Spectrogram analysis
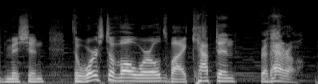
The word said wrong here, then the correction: Revo: Right? Am I saying that right? – Captain Revo. – Revo! While Worst of All Worlds didn't receive the best reviews, this sequel definitely has shown higher quality than the previous one.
